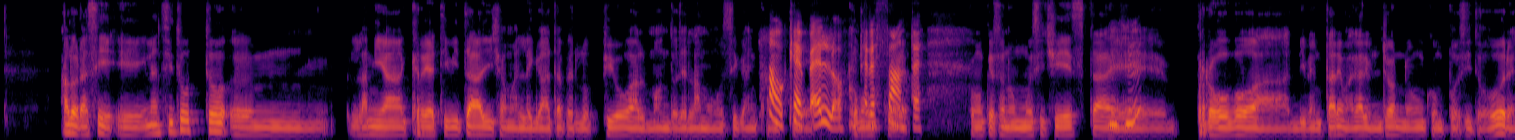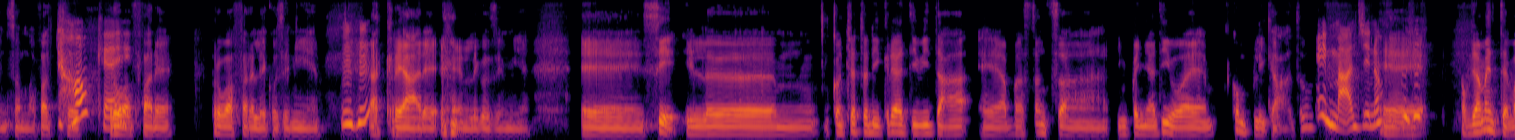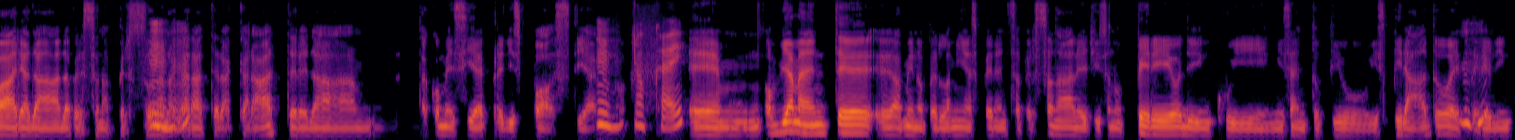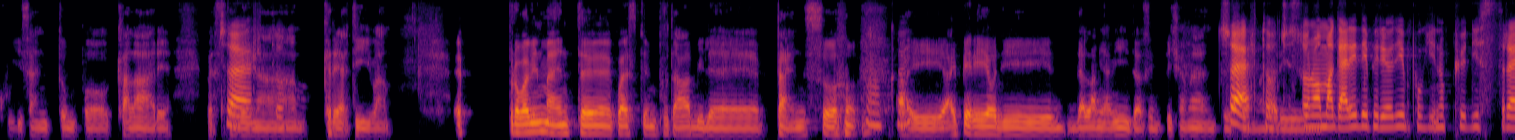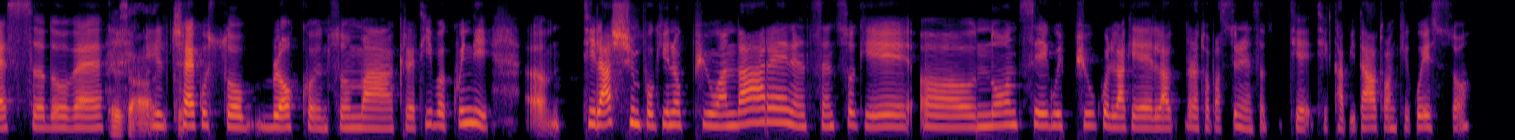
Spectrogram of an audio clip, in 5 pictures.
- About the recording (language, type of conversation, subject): Italian, podcast, Qual è il tuo metodo per superare il blocco creativo?
- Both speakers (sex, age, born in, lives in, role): female, 25-29, Italy, Italy, host; male, 30-34, Italy, Italy, guest
- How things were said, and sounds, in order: chuckle; chuckle; giggle; chuckle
